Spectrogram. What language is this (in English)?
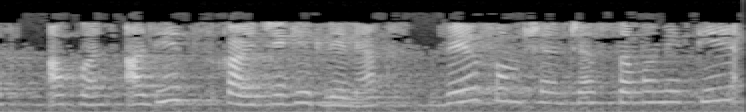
Marathi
